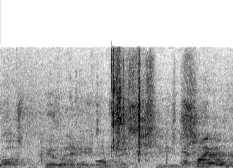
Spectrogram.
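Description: Voices talking over one another in greeting, with press still-camera shutters clicking several times in the second half.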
